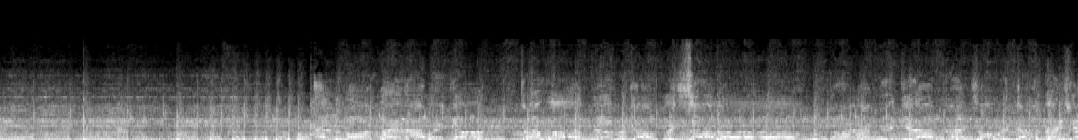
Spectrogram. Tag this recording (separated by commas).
New-age music, Music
